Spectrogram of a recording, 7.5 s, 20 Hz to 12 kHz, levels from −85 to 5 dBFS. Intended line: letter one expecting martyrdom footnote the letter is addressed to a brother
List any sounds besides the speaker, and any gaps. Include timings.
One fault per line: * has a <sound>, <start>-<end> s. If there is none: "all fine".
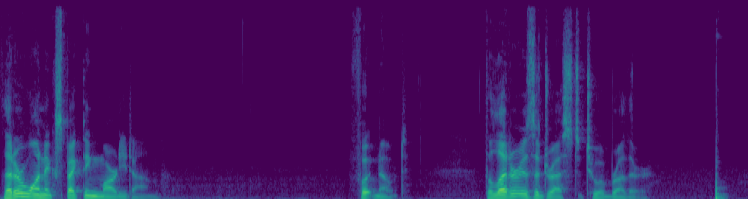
* has a tap, 7.1-7.3 s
